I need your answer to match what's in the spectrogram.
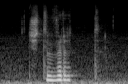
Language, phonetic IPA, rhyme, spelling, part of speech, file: Czech, [ˈt͡ʃtvr̩t], -r̩t, čtvrt, noun, Cs-čtvrt.ogg
- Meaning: quarter (one of four equal parts)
